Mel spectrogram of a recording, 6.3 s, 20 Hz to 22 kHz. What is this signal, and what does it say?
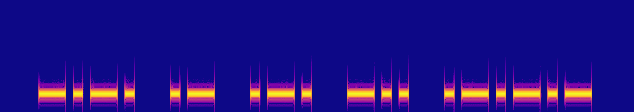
Morse code, heard as a keyed tone, about 14 wpm, spaced as for 12 wpm, 680 Hz. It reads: CARD.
